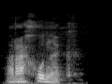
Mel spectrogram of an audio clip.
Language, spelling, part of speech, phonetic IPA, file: Polish, rachunek, noun, [raˈxũnɛk], Pl-rachunek.ogg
